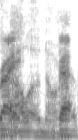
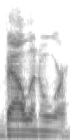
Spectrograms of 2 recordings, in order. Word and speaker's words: Valinor: That second syllable with that I should be an E sound rather than an I sound. Certainly not an uh sound like we do it as Valinor. Valinor, yeah.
